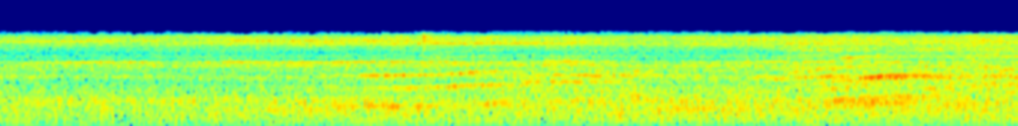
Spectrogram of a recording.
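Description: Eerie, dissonant film-score music played through a TV speaker: sustained tones over a hissing bed, with slow rising pitch slides about halfway through and again near the end.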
